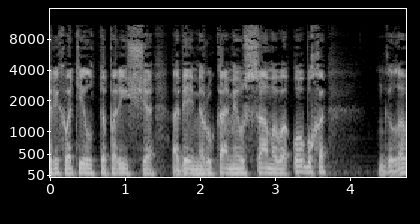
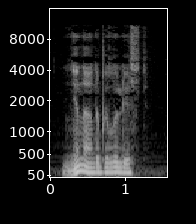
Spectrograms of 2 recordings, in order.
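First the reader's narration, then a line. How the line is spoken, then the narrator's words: Calm. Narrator (Russian): спокойно сказала Мара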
